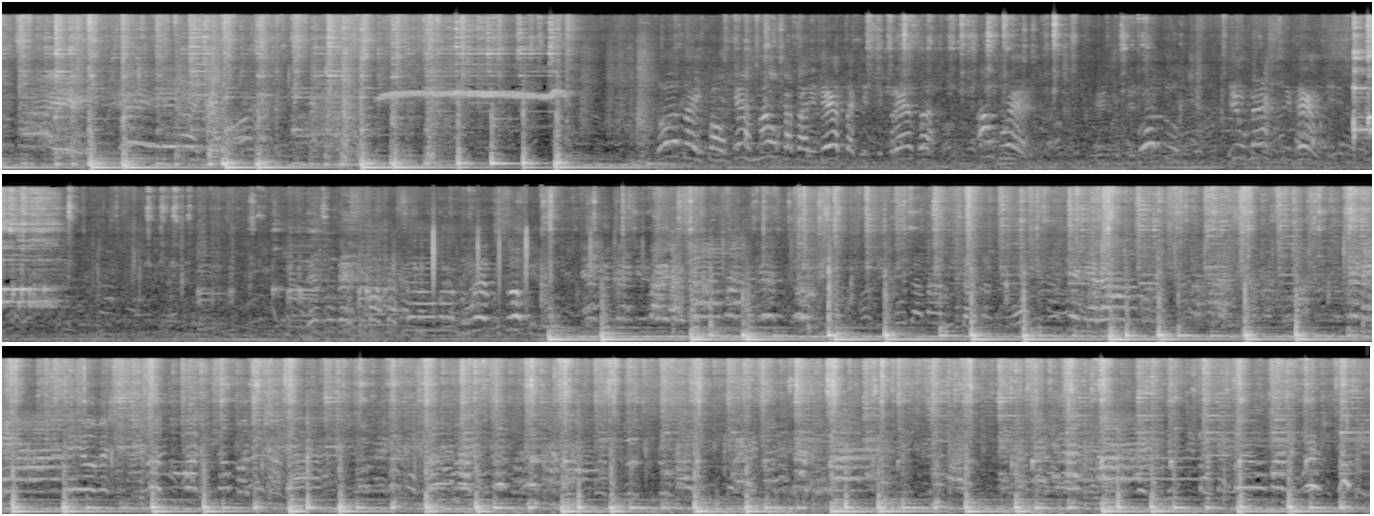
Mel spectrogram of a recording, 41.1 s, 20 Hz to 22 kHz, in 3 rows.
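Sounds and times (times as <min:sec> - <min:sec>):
people singing: 0:00.0 - 0:04.7, 0:19.2 - 0:41.0
low ringing drum beats: 0:00.0 - 0:06.8, 0:19.2 - 0:41.0
shaker rattles: 0:00.0 - 0:16.5, 0:18.4 - 0:41.0
voices: 0:00.0 - 0:41.0
long high whistle note: 0:03.7 - 0:05.8.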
